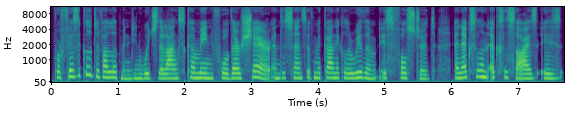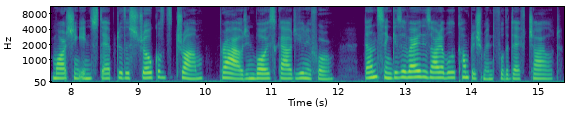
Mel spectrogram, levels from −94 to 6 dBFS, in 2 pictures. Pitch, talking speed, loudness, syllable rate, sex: 215 Hz, 185 wpm, -19 LUFS, 5.5 syllables/s, female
